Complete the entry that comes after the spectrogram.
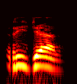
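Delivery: rijal with a light, thin r, tongue root down. Shown as a demonstration. Teacher corrects rijal for students, thin ra.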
